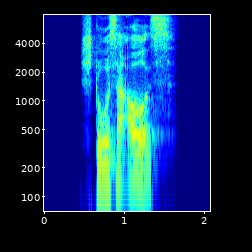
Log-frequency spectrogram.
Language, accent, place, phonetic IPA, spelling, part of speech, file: German, Germany, Berlin, [ˌʃtoːsə ˈaʊ̯s], stoße aus, verb, De-stoße aus.ogg
- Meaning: inflection of ausstoßen: 1. first-person singular present 2. first/third-person singular subjunctive I 3. singular imperative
